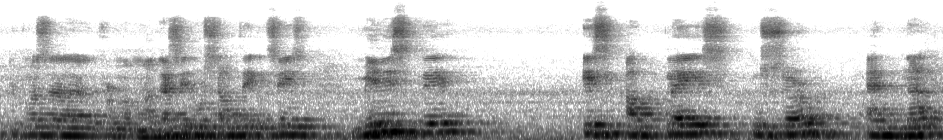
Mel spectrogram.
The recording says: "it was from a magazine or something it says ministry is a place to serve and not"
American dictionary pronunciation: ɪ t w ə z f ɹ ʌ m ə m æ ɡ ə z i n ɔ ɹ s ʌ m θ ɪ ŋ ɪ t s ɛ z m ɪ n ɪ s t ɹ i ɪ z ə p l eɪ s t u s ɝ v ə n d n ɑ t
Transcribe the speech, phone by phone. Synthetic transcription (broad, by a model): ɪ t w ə s f ɹ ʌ m ə m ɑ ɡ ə s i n ɔ ɹ s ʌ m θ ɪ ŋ ɪ t s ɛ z m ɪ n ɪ s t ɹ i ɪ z ə p l eɪ s t u s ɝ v ə n d n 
